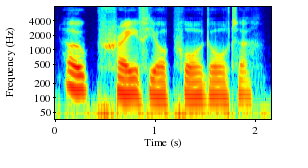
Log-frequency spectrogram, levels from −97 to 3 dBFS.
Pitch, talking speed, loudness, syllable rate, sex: 115 Hz, 165 wpm, -18 LUFS, 3.9 syllables/s, male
